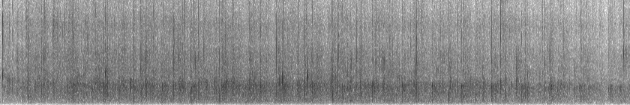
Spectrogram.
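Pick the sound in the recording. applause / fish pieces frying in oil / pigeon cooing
applause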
